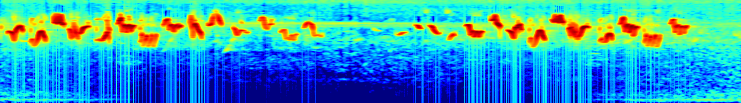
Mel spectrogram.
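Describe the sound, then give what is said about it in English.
A small, colorful songbird sings a rapid, melodious run of bright warbling notes, clear, pausing briefly midway before continuing, with a faint low rumble at the start and end. “And the song is very melodious. That's also my favorite bird song.”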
